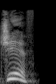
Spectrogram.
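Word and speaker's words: GIF: Put, like, we put a rule in our channel where it automatically bans people who like try to like say it's pronounced JIF. How do you even explain that? It's pronounced JIF, but they just spell the word. – They'd have to spell it out with a J. So that kind of says something right there, right? – Ooh, wow. Okay. Yeah. – If you have to type out the pronunciation, you have to use a J.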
